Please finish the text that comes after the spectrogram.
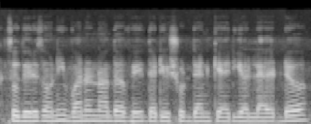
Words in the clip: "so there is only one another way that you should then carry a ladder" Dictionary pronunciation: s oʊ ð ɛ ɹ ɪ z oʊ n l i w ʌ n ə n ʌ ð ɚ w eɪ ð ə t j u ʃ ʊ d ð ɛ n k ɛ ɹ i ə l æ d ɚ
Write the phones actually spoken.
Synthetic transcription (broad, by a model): s oʊ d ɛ ɹ ɪ z oʊ n l i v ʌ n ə n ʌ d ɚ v eɪ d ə t j u ʃ ʊ d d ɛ n k ɛ ɹ i ə l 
